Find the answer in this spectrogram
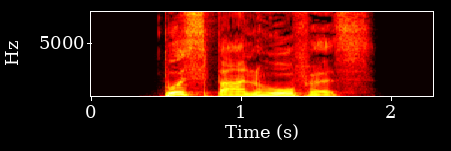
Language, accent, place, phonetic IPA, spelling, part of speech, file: German, Germany, Berlin, [ˈbʊsbaːnˌhoːfəs], Busbahnhofes, noun, De-Busbahnhofes.ogg
- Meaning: genitive singular of Busbahnhof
